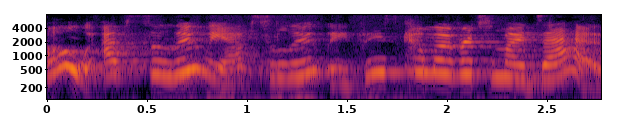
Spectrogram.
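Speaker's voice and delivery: bubbly, cheerful woman's voice. Voicing a mayor who answers the door: very cheerful woman's voice. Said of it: "She seems very, very cheerful".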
